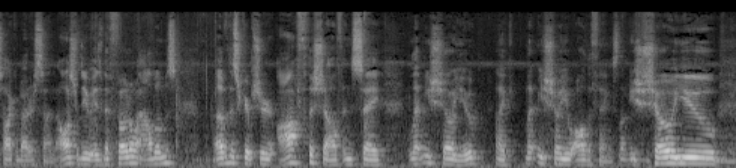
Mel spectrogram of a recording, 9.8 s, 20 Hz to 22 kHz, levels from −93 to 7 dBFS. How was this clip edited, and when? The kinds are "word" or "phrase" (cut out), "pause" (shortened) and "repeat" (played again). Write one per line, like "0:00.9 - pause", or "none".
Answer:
0:01.0 - word
0:01.4 - word
0:05.4 - word
0:06.5 - pause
